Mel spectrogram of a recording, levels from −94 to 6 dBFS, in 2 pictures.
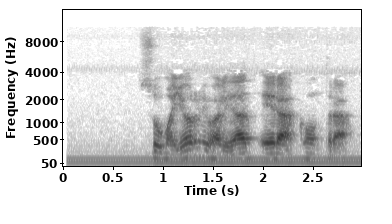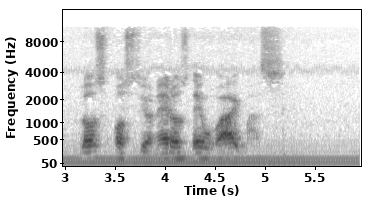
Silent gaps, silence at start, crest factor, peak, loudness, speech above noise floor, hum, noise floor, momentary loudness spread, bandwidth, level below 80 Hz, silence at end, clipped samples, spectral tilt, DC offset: none; 0.1 s; 20 dB; -8 dBFS; -27 LUFS; 22 dB; 60 Hz at -45 dBFS; -49 dBFS; 17 LU; 11.5 kHz; -48 dBFS; 0.05 s; under 0.1%; -5 dB/octave; under 0.1%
